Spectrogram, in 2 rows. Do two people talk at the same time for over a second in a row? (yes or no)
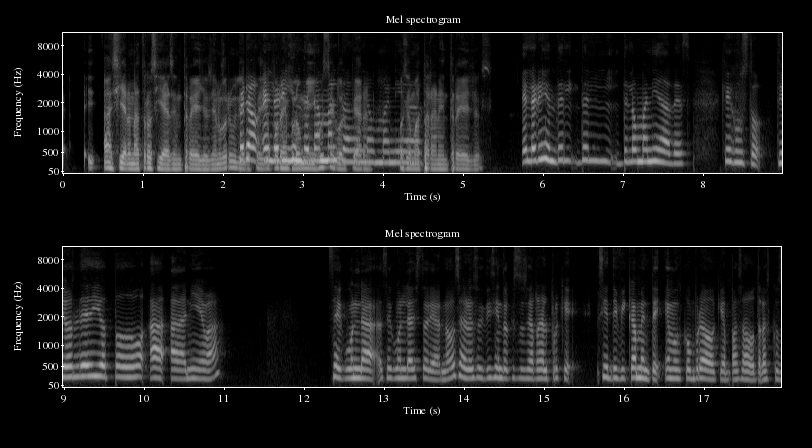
yes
